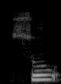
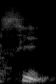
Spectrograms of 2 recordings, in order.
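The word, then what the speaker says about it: σύ: So you can pronounce it su or si because it's epsilon. It could be pronounced as u or e. Su or si. Some text or some audio files you will read as su or some will be si.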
